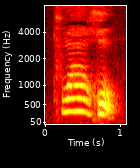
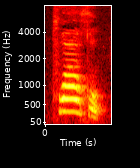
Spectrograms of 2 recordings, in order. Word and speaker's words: poireau: à entendre la différence je vais essayer de prononcer correctement un poivron un poireau 1 poivron 1 poireau petite remarque le mot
